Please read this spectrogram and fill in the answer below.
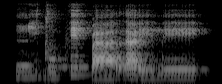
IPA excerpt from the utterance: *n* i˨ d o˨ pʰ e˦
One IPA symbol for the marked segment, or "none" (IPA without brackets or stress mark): ɲ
